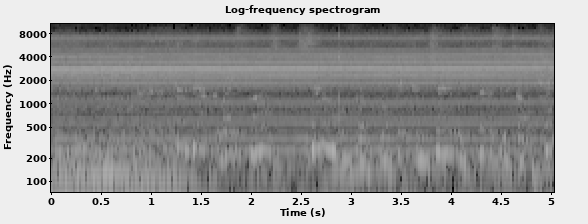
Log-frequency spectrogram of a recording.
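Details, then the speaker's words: Sony 5-303E TV: a constant thin electrical buzz with a faint hum and no program sound from the speaker. The tuner seems OK; owner suspects the tuner-to-audio connection. Cause not confirmed. "now I did manage to make the sound work and it buzzes I think you can hear the buzzing"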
